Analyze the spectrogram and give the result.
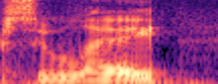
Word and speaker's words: Soule: Uh, my first choice is a book called Curse Words by Charles Sewell or Soule. It's spelled like soul with an E on the end.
